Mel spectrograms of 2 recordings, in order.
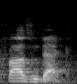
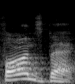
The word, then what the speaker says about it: Fosenbeck: Merrick Fosenbeck, he is... Oh, wait a minute. It's pronounced Fonsbeck.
